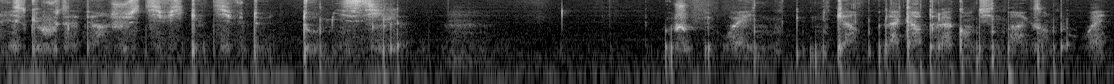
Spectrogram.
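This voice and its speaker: Whispered role-play of a librarian. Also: bright, forceful tone. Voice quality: breathy, unvoiced whisper. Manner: polite, helpful customer-service patter. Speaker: ASMR performer playing a librarian.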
